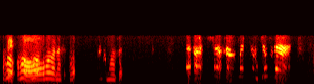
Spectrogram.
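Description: pet bird squawking

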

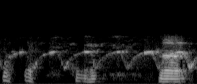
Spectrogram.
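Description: ambulance siren passing by

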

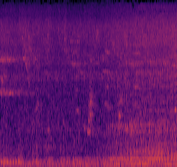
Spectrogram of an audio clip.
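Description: car engine noise

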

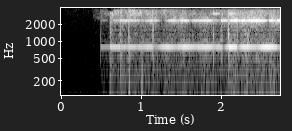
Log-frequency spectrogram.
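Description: bell sound effect

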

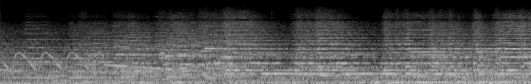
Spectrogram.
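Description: emergency vehicle sirens blaring

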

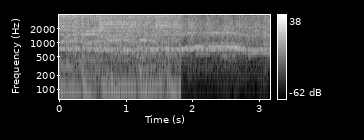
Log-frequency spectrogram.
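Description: crowd cheering

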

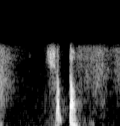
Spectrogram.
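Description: slap sound effect

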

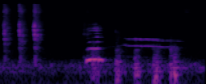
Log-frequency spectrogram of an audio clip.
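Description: cat meowing

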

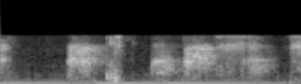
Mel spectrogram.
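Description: small dog whimpering

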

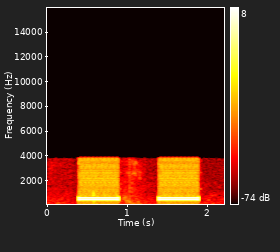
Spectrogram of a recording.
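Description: telephone busy signal

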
